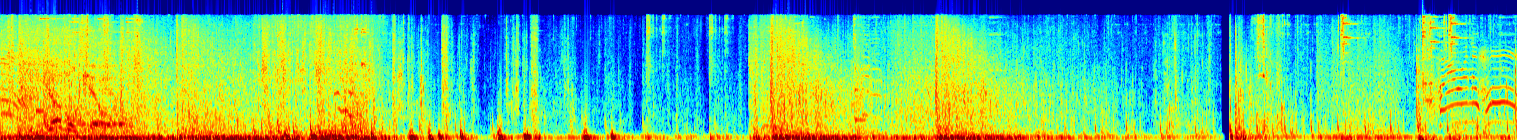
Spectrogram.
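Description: Grenade blasts and bursts of gunfire in the online shooter Blackshot on the Sand Storm map: loud, dense booms and rapid shots fill the mix, with brief gaps, sharp cutoffs and game announcer voices mixed in.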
